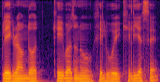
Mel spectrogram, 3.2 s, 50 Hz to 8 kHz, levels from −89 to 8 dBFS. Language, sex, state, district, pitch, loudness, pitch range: Assamese, male, Assam, Kamrup Metropolitan, 95 Hz, -17 LUFS, 95-100 Hz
